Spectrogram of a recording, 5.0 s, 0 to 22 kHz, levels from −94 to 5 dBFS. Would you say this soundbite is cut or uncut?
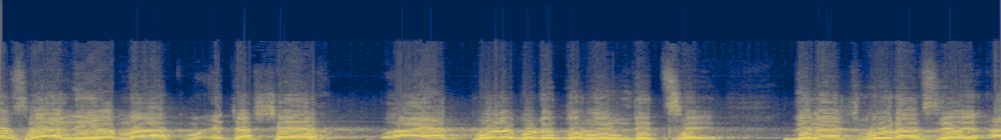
uncut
